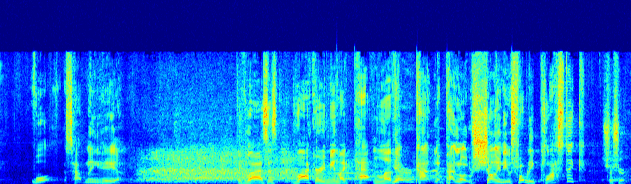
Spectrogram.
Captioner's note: laughter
